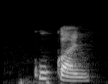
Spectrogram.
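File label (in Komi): "кукань", Komi-Zyrian, female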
